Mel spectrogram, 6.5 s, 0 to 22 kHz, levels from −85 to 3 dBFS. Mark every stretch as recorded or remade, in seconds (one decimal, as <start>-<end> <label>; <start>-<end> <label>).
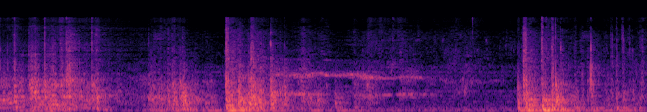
0.0-1.5 remade; 1.5-6.5 recorded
